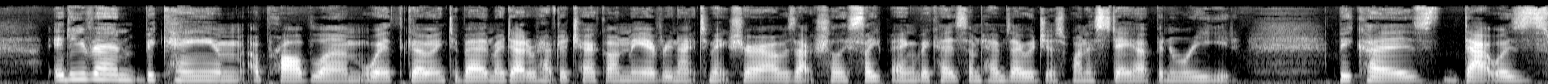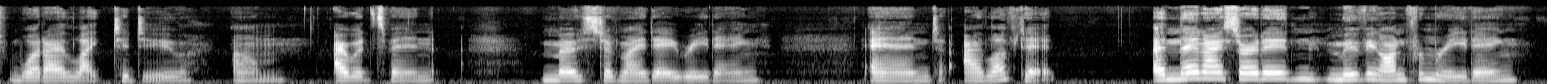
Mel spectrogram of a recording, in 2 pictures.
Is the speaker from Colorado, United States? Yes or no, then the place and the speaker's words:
no; Louisiana, United States; moved away as an adult; also born or lived in California; given that I moved from Louisiana to North Carolina when I went to college. So you assume that I moved from California back to Louisiana, and then Louisiana to North Carolina.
